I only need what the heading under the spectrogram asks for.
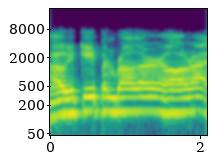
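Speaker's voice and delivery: put-on half Geordie, half Canadian blended accent. Imitating the voice messages he sends every day, in a half Newcastle, half Canadian accent. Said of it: "in his stupid fucking half Newcastle, half Canadian accent".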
